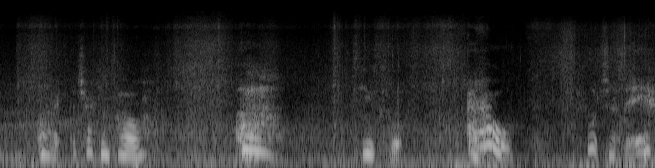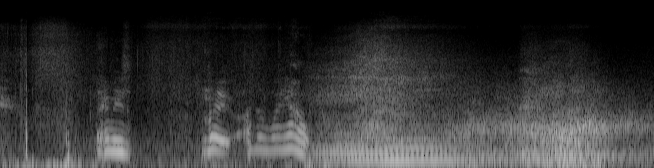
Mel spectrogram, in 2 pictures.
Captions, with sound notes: right, trekking pole ughh! it's useful ow! unfortunately there's no other way out *motorbike* *car*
